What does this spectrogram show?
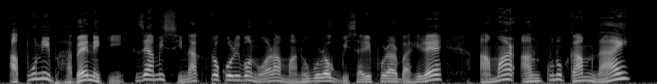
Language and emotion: Assamese, disgusted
